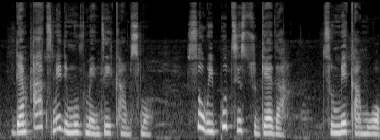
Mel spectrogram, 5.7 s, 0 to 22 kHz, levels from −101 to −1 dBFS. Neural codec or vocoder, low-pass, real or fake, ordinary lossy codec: none; none; real; none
